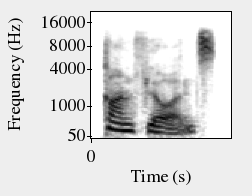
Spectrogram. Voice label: "confluence", Indian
